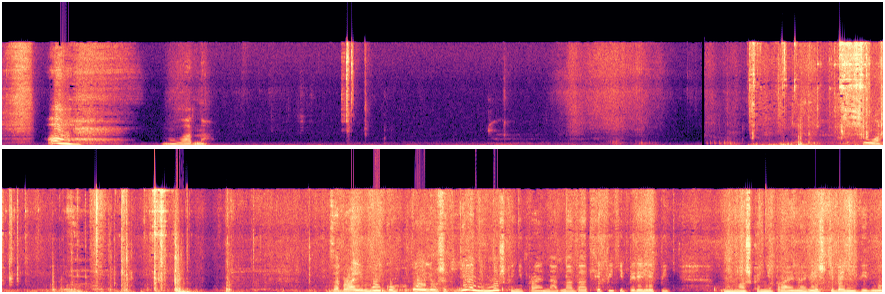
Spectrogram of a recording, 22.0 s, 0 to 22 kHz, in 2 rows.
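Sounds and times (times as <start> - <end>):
rustling: 7.0 - 22.0
clinks and knocks: 9.3 - 13.4
heavy thump: 12.4 - 14.0.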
